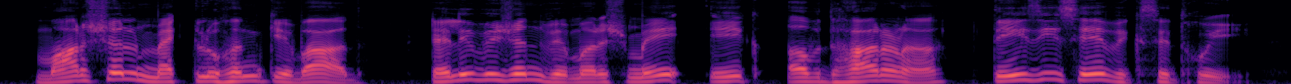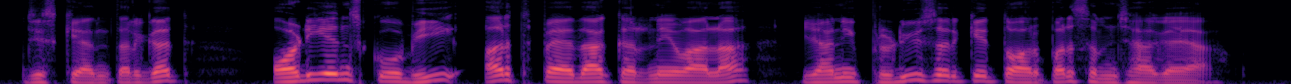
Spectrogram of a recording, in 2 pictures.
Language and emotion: Hindi, neutral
